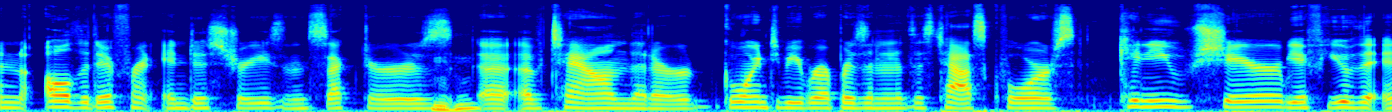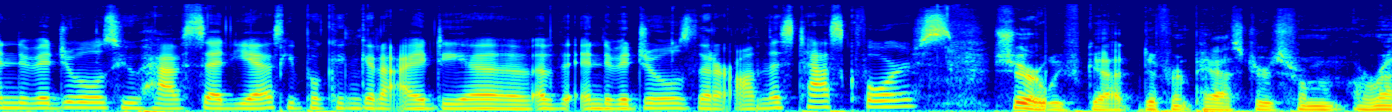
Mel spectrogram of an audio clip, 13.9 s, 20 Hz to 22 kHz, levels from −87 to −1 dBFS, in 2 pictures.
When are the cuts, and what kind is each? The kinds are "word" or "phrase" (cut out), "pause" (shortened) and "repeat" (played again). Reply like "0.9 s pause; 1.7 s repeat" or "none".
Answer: 6.4 s word; 8.3 s word; 9.6 s word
